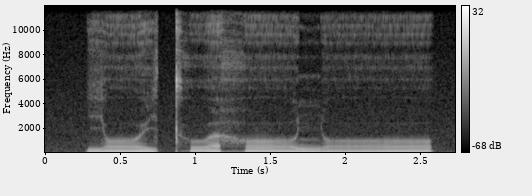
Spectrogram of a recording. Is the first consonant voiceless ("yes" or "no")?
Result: no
